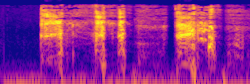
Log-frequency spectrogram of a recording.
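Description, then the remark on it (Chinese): A fit of harsh, raspy coughing from a character who choked on poison juice he had just drunk: five or six loud bursts in an uneven run, one longer and more strained near the end, with no talking. “光头鱼咳嗽了半天，总算缓过了劲儿。”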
